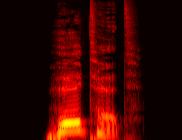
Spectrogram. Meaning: inflection of hüllen: 1. second-person plural preterite 2. second-person plural subjunctive II
- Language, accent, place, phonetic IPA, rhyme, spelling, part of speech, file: German, Germany, Berlin, [ˈhʏltət], -ʏltət, hülltet, verb, De-hülltet.ogg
